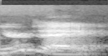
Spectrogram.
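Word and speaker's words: Iridae: I-R-I-D-A-E. I-R-I-D-A-E. How would you pronounce it? – Ear day is how you pronounce it. Ear day.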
